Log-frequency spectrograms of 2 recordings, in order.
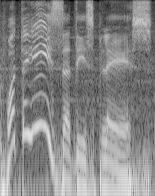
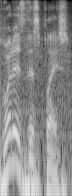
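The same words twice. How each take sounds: First: It is said with a put-on character accent. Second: It is said in a plain, everyday voice. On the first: "So that would have been the accent" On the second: "That's basically just his regular talking voice"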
